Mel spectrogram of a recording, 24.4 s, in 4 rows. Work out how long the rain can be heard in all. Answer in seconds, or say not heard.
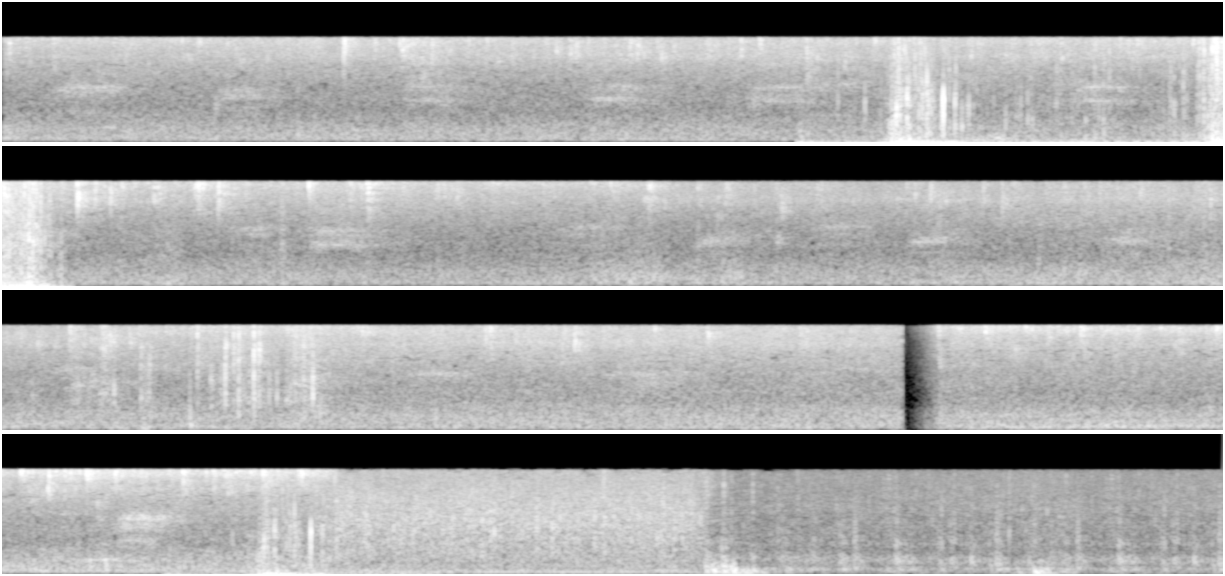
24 s.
